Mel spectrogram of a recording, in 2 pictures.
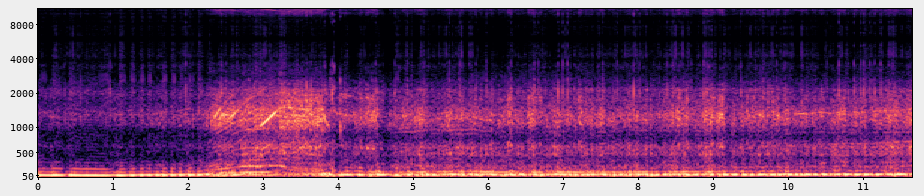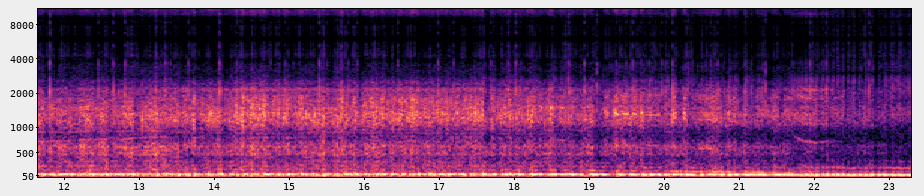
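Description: Polaris RMK 800 snowmobile's two-stroke twin engine running steadily under way, heard from the rear of the sled. A brighter hiss sets in about two seconds in and runs on.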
